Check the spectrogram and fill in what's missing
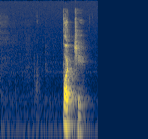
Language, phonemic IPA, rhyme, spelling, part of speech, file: Dutch, /ˈpɔ.tjə/, -ɔtjə, potje, noun, Nl-potje.ogg
- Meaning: 1. diminutive of pot 2. game, match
